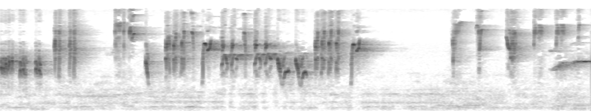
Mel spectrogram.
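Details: Young Chestnut-capped thrush, free-flying and just past its spotted juvenile plumage, singing continuously in the ngerol style: rapid varied bursts of bright chirps, trills and slurred whistles, loud and rambling with brief pauses, over a faint low hum.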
